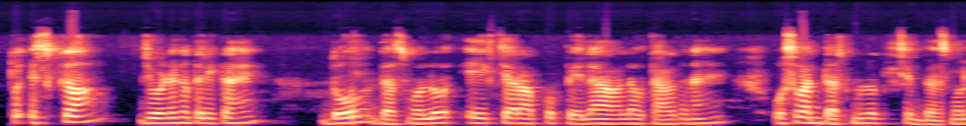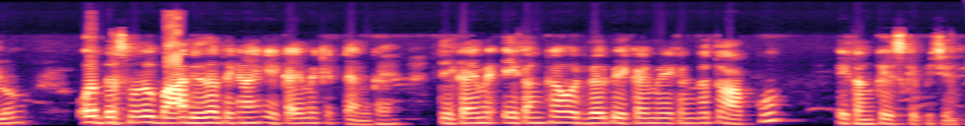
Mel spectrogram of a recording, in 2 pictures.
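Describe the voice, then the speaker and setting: Calling viewers his friends, a man walks through maths step by step in a casual lesson, repeating steps and posing rhetorical questions along the way. His voice is a little high, steady and a little mellow, and he speaks a little fast. The lo-fi recording sounds dull.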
